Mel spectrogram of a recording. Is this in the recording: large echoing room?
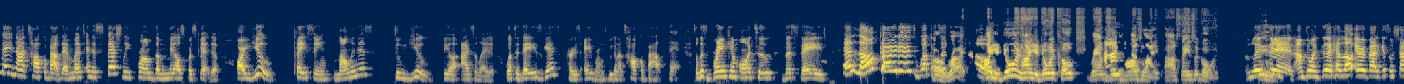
no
